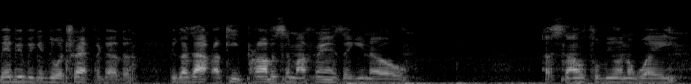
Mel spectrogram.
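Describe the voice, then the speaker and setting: With an American accent, this man talks at a fairly quick pace in a fairly low, somewhat breathy voice with fairly even intonation. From Washington DC. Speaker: YouTuber and rapper interviewing a guest. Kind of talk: casual interview.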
